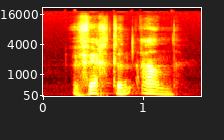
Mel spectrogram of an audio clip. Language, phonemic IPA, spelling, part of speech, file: Dutch, /ˈvɛxtə(n) ˈan/, vechten aan, verb, Nl-vechten aan.ogg
- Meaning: inflection of aanvechten: 1. plural present indicative 2. plural present subjunctive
